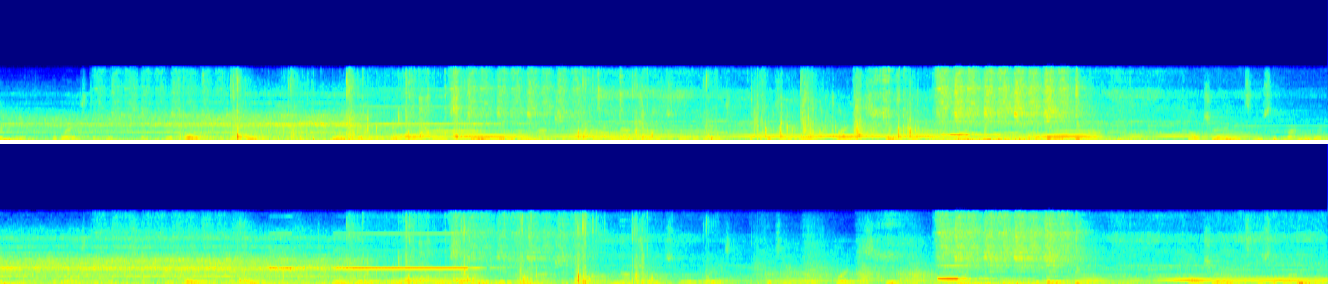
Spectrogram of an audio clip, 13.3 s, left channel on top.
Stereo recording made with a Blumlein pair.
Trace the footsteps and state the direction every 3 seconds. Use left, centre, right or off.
left, centre, left, left, off.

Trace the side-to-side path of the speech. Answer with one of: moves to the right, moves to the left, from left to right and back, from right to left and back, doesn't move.
doesn't move.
